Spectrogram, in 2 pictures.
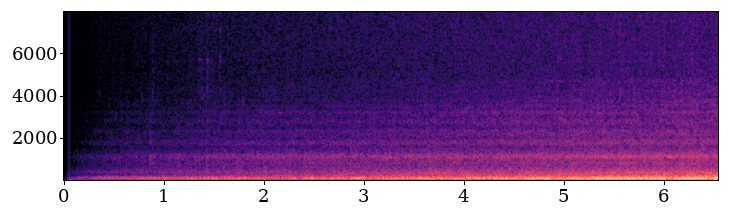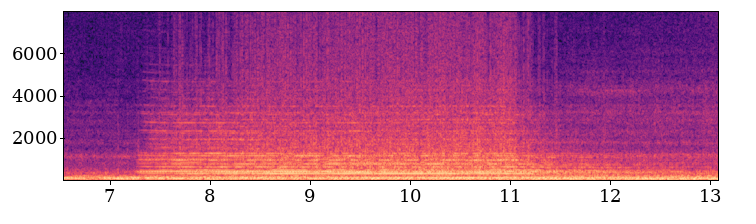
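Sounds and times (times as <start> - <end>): diesel train rumbling: 0.0 - 13.0
locomotive horn: 7.2 - 12.4.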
